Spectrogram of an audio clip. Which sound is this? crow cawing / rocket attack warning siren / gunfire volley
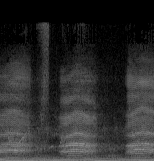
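crow cawing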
